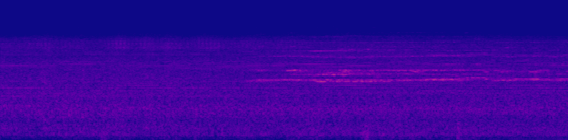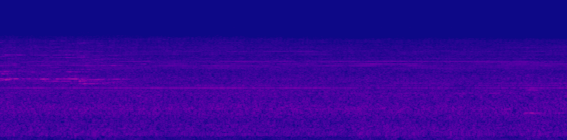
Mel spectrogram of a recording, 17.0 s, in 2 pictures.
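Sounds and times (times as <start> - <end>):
train running noise: 0.1 - 12.7
high wavering squeal: 3.0 - 11.1.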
